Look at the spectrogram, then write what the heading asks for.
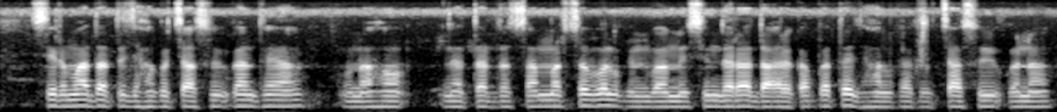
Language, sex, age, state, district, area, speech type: Santali, male, 30-45, West Bengal, Birbhum, rural, spontaneous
